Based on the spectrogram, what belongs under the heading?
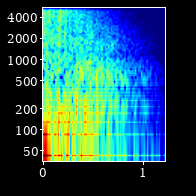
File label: fire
